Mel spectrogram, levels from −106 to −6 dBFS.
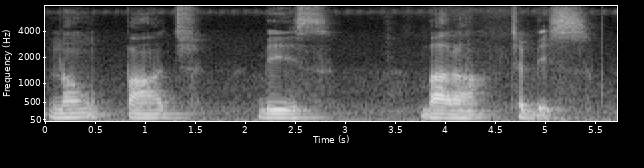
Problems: none marked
